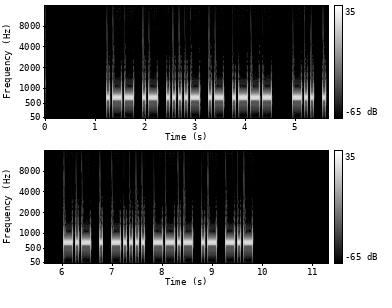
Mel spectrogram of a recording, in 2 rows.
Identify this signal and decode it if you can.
Morse code, heard as a keyed tone, about 20 wpm, 700 Hz. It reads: WA4AJ DE KE6QAK
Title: USA Callsign DE Callsign 20wpm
